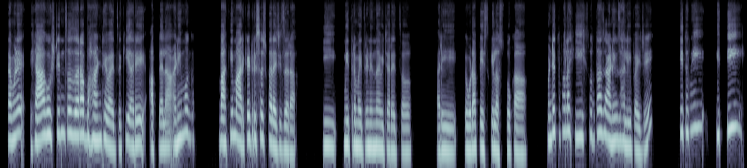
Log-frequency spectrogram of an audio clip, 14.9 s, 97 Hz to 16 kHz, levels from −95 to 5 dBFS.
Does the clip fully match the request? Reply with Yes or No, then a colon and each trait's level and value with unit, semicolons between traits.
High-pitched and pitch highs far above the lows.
Yes: high, 215 Hz; wide, 5.9 semitones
